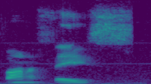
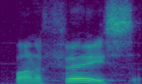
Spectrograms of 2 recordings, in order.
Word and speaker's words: Boniface: Appreciate it, guys, and it is Boniface. Boniface. Seth's been saying it wrong, and I've been copying Seth.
